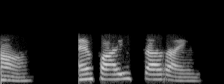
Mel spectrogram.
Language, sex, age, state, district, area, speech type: Sindhi, female, 45-60, Delhi, South Delhi, urban, conversation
